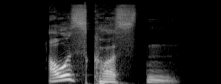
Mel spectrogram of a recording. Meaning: to savour (UK)/savor (US); to relish, enjoy
- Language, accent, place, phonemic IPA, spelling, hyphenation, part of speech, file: German, Germany, Berlin, /ˈaʊ̯sˌkɔstn̩/, auskosten, aus‧kos‧ten, verb, De-auskosten.ogg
